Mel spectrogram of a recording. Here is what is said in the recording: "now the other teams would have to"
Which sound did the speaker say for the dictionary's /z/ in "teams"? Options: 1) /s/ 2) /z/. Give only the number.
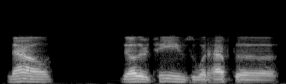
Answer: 2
